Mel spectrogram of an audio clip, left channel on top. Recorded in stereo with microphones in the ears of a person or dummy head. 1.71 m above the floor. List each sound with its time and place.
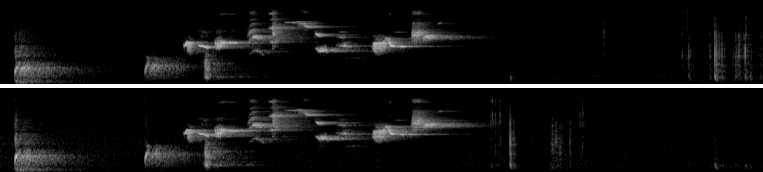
0.1 s a pop: 15° right (ahead or behind), 6.5 m
1.8 s a bird: 20° left (ahead or behind), 0.5 m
